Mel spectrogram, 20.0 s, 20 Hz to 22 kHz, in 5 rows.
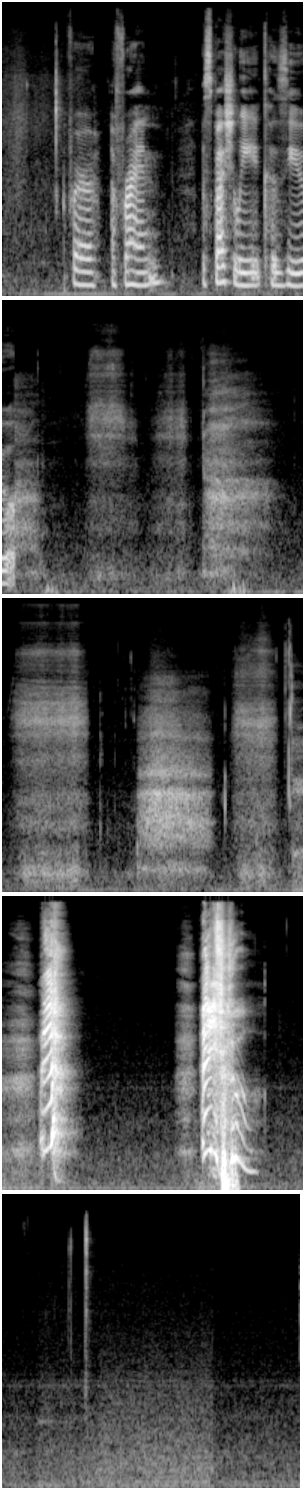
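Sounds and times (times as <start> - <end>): person sneezing: 12.6 - 13.0, 14.7 - 15.3.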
